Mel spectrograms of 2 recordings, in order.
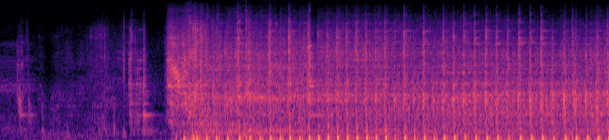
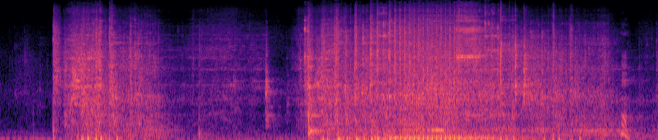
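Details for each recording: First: Barn-found Subaru Hyper Fox (Manco) go-kart engine, carb refitted, air filter assembly missing, running on choke: catches after a quiet start and settles into a steady, even thump about three to four beats a second; running normally. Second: Subaru Hyper Fox go-kart found in a barn, small single-cylinder engine primed with fuel squirted into carburetor, choke on; sputters, catches briefly, then revs unevenly before fading, clogged carburetor needing cleaning and fuel system cleanout.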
